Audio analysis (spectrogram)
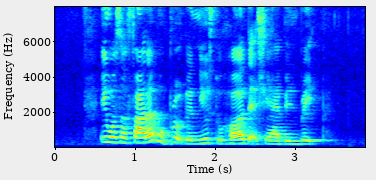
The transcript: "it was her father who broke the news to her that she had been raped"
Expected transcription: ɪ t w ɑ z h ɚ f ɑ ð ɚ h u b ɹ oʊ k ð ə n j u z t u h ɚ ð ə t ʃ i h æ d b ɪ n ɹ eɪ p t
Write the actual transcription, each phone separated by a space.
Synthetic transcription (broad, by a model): ɪ t w ɑ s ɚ f ɑ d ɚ h u b ɹ oʊ k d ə n j u s t u h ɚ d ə t ʃ i h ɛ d b ɪ n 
